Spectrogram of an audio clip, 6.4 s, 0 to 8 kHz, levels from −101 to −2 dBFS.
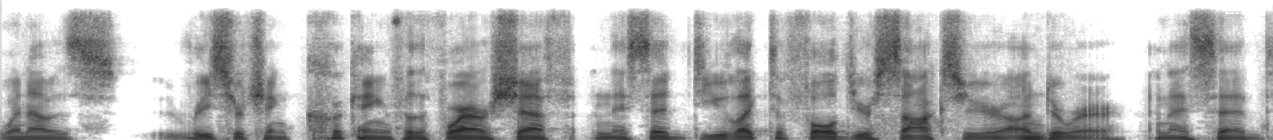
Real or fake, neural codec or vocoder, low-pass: fake; vocoder, 22.05 kHz, 80 mel bands, Vocos; 7.2 kHz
